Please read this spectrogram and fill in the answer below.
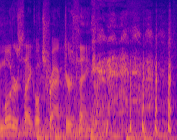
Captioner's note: laughs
